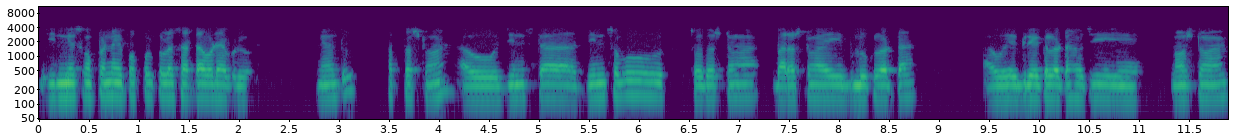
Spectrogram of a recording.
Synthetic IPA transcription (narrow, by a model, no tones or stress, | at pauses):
d͡ʒinijɔskɔmpanajpɔpːɔlkɔlɔsaʈaɔɽ̤ʱjapɔɾi | nẽd̪u | sɔt̪ːɔsʈɔŋaːwd͡ʒinsʈad͡ʒinsɔbu | t͡ʃɔwd̪ɔsʈɔŋabaɾɔsʈɔŋaibluklɔʈa | aweɡɾekɔlɔʈaɦewt͡ʃʰi | nɔsʈɔŋa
